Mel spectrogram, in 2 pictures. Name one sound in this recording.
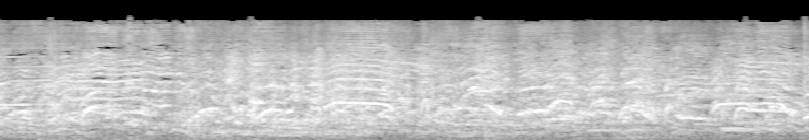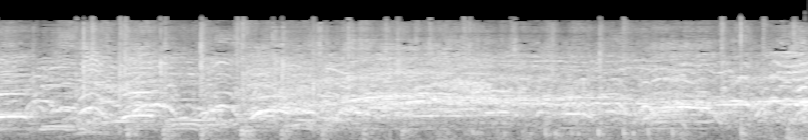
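A crowd of teenagers shouts and clamours close by.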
